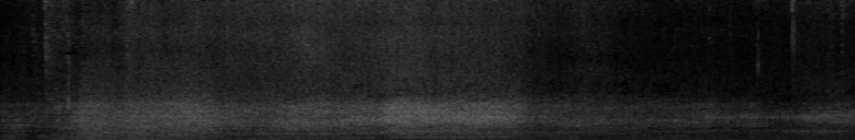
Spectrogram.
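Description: A light flatbed truck drives past close by, its engine rumbling and its tyres noisy on the road, loudest about four seconds in. A people-carrier follows a little later and passes more quietly.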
